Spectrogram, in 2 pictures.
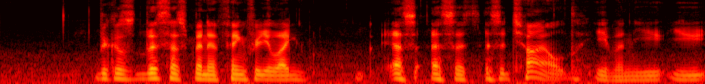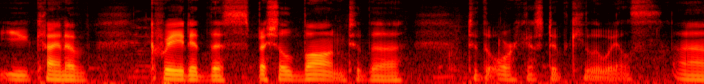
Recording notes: This autumn I was asked to lead a short panel discussion on a Houdini Sportswear event following a preview of an ongoing project called ”Coextinction” .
